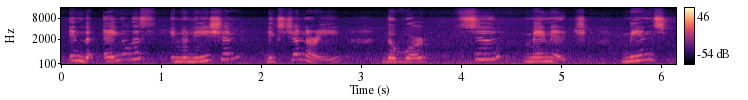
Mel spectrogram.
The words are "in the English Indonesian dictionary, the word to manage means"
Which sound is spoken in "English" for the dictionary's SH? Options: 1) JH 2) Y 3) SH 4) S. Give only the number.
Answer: 4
